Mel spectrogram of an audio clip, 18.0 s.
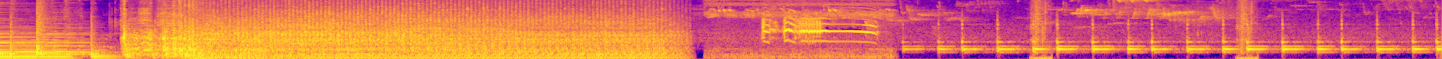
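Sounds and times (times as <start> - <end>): tractor engine rumbling: 1.4 - 8.7.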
